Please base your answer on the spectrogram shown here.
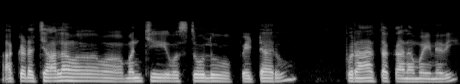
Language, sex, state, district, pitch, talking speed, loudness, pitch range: Telugu, male, Andhra Pradesh, Chittoor, 150 Hz, 90 wpm, -17 LUFS, 145-160 Hz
